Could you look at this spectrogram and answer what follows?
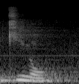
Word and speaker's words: Chinon: Escasse, sachant que le CH en vieux français se prononçait que. Parce que nous on prononce che, on voit que à chaque fois que dans Rashi il y a un mot comme ça, il ne prononce que. Par exemple, Chinon, la ville de Chinon, il dit Quinon.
